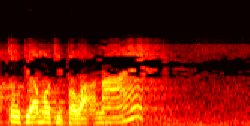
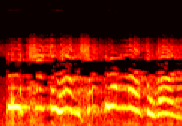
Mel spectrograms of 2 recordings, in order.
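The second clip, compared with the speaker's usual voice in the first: very high, loud shriek of joy; hammed-up screaming praise; screamed praise; 6 dB louder than usual. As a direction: shriek it out in acted rapture. Acts mama's screamed praise.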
